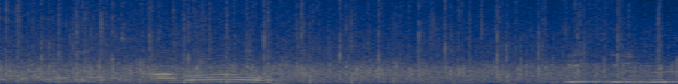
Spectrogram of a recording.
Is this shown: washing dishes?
no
